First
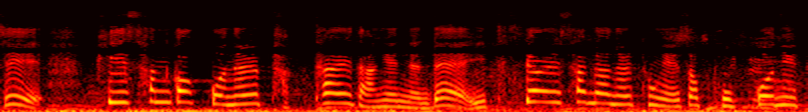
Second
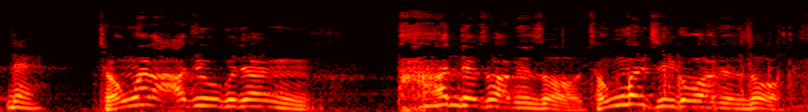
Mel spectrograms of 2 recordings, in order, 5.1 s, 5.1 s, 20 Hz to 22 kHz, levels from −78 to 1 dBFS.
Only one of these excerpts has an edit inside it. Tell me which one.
second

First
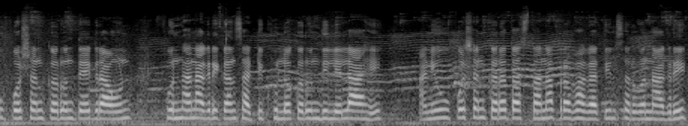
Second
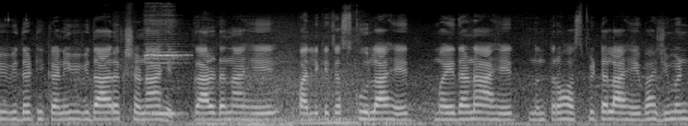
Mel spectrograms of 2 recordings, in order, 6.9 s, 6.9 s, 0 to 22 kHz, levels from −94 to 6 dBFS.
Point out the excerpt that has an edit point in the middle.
second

